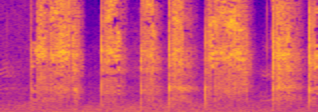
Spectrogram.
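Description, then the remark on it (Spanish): Chalk scratches steadily across a green blackboard in a school in raspy strokes, punctuated by several sharp taps as it strikes the board, with no voices. “El gis.”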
